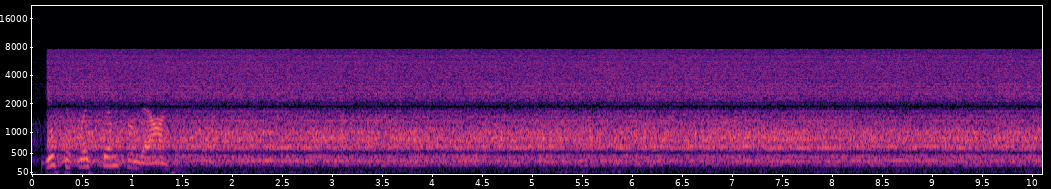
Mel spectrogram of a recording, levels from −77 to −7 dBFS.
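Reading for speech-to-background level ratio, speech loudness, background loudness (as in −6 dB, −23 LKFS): −2.5 dB, −33.0 LKFS, −30.5 LKFS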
